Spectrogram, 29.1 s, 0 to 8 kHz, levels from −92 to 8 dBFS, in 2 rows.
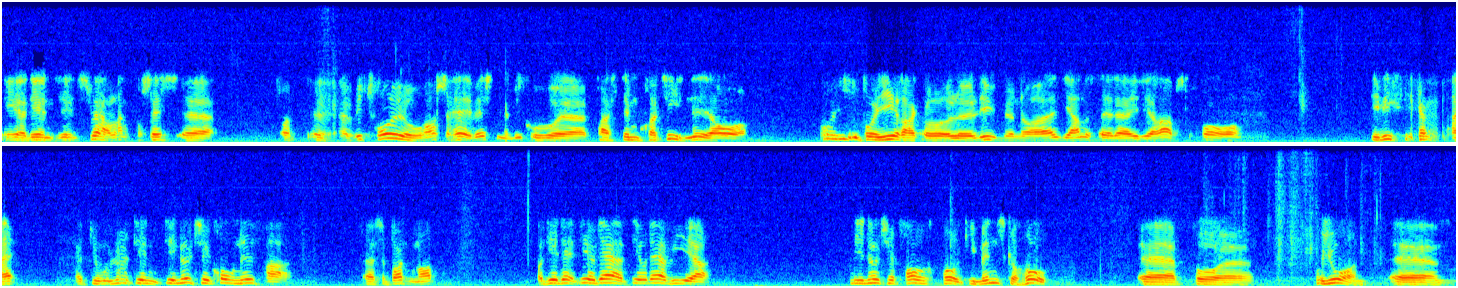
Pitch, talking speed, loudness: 135 Hz, 190 wpm, -18 LUFS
